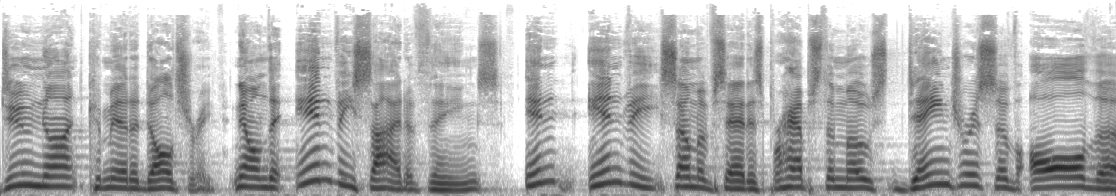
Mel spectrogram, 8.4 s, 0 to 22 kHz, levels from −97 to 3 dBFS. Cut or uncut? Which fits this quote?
cut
